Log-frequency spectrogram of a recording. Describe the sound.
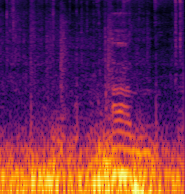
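Steady low engine and road rumble inside a moving car, with faint, irregular swishing sweeps of the windscreen wiper, plus a brief voiced murmur midway.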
